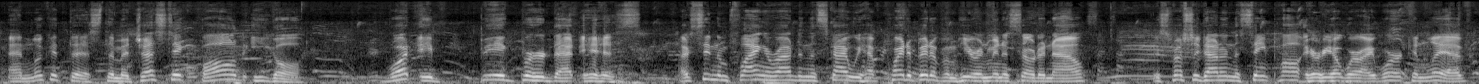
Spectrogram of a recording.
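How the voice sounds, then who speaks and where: Over background music, a travel vlogger talks casually about the wildlife he's seeing, exclaiming with wonder. He speaks at a normal speed in a medium-pitched voice.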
